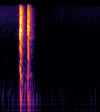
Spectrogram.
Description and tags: Computer Keyboard Spacebar
Pressing the spacebar on a computer's keyboard.
computer, key, keyboard, keys, space, spacebar, type, typing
